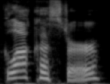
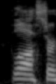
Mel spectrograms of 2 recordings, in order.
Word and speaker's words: Gloucester: rather infamous affair with Prince Henry, Duke of Gluster, who is the son of George V, who apparently Gloucester.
